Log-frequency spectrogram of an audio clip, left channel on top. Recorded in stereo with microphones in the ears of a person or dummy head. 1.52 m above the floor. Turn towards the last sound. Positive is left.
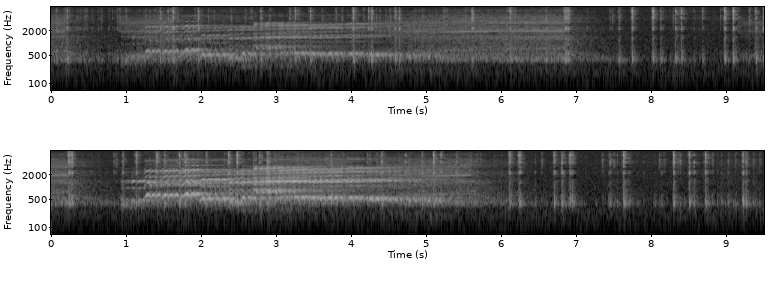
turn(degrees=-45)  # may be behind; listen again after turning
